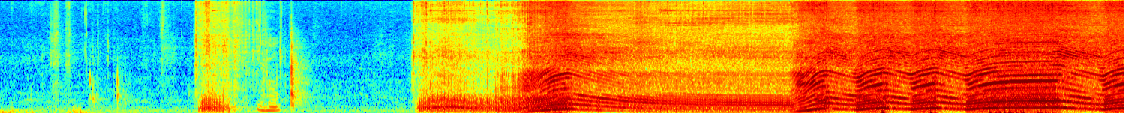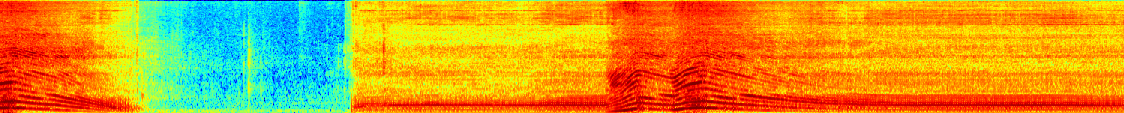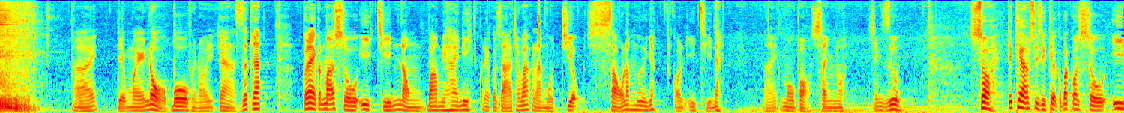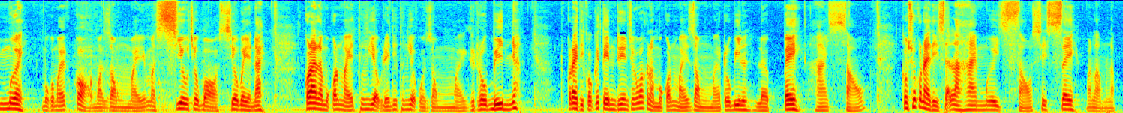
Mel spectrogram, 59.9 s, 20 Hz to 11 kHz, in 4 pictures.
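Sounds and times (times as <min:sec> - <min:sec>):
brushcutter engine revving: 0:02.6 - 0:03.3, 0:05.5 - 0:17.1, 0:19.6 - 0:30.7.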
